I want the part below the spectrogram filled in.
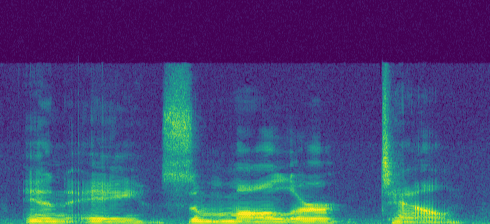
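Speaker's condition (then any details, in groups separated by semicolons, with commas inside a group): Essential tremor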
